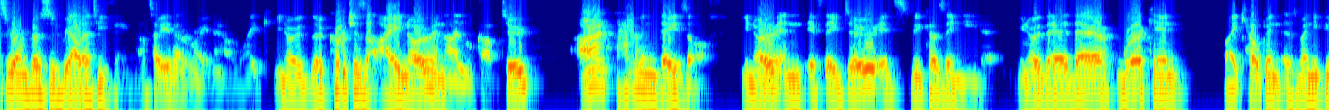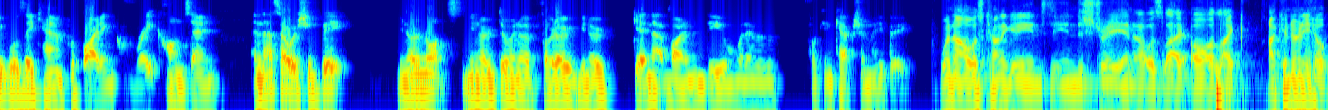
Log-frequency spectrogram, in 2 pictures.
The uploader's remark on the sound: Apologies for low audio quality, Zoom wasn't the best.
